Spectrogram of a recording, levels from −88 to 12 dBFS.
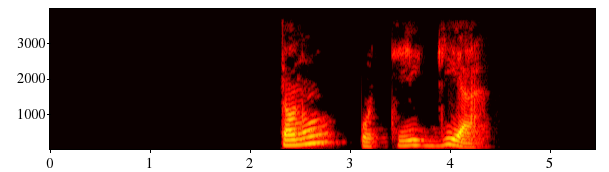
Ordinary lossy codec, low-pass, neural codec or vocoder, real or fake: AAC, 32 kbps; 3.6 kHz; none; real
